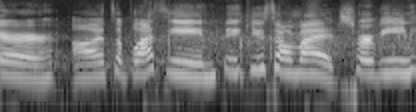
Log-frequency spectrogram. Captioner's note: applause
